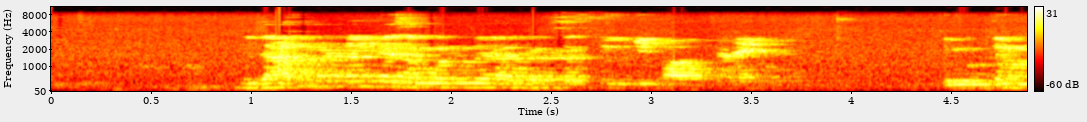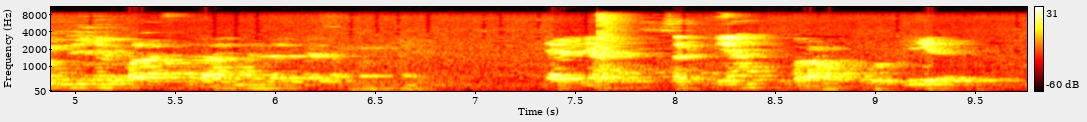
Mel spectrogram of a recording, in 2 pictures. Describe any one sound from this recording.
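A man speaks clearly and steadily, close by.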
